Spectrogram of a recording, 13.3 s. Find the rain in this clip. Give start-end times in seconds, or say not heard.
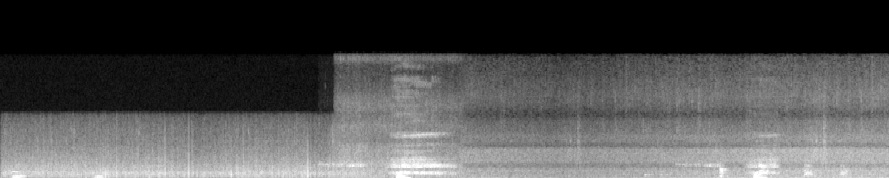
0.0-13.2.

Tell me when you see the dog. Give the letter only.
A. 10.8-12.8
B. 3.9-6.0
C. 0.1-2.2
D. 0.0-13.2
A.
